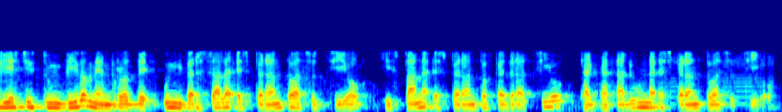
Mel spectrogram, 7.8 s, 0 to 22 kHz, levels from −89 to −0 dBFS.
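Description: The whole clip of speech has gone through the iLBC codec, and the damage is plainly audible. Everything above 4 kHz is missing, so it sounds narrow and telephone-like, and the speech has that slightly rough, synthetic edge you get when each frame's excitation is coded on its own. The texture fits 30 ms frames at the lower iLBC rate of roughly 13 kbps, the mode that goes with that frame length.

From about 5.83 s to 7.75 s there's GSM phone buzz, a hard, raspy tone at about 217 Hz with a stack of harmonics sitting on top. It's a nearby 2G handset whose transmit bursts are being picked up and rectified by the audio circuitry, so the buzz has nothing to do with the speech itself. It sits about 28 dB below the signal and comes and goes rather than holding steady, which points to the phone doing a data transfer rather than a call.

Right inside that stretch, from 5.97 s to 6.03 s, there's a 60 ms dropout from lost iLBC frames, which fits two 30 ms packets going missing. 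The decoder covers the hole by repeating the last pitch cycle mixed with some noise, so you hear a brief held, slightly buzzy vowel instead of a gap. Because iLBC frames don't depend on each other, the speech snaps straight back once the packets return.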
